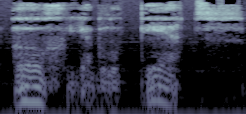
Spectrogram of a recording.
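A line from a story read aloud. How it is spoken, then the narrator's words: Anguished muttering. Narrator (Russian): бормотал он, в душевной боли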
